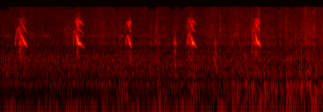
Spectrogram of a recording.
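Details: Kestrel at the nest during egg hatching, where the male comes in to look at the newly hatched young; five short, high, slightly falling calls about every half second over a soft low background rumble.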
